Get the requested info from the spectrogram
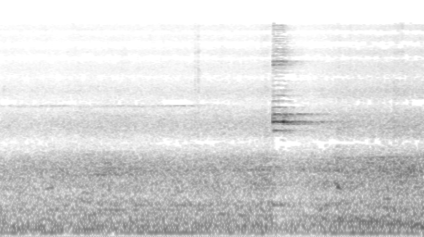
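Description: Steady rumble of city street traffic, with a short high-pitched toot about three seconds in.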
